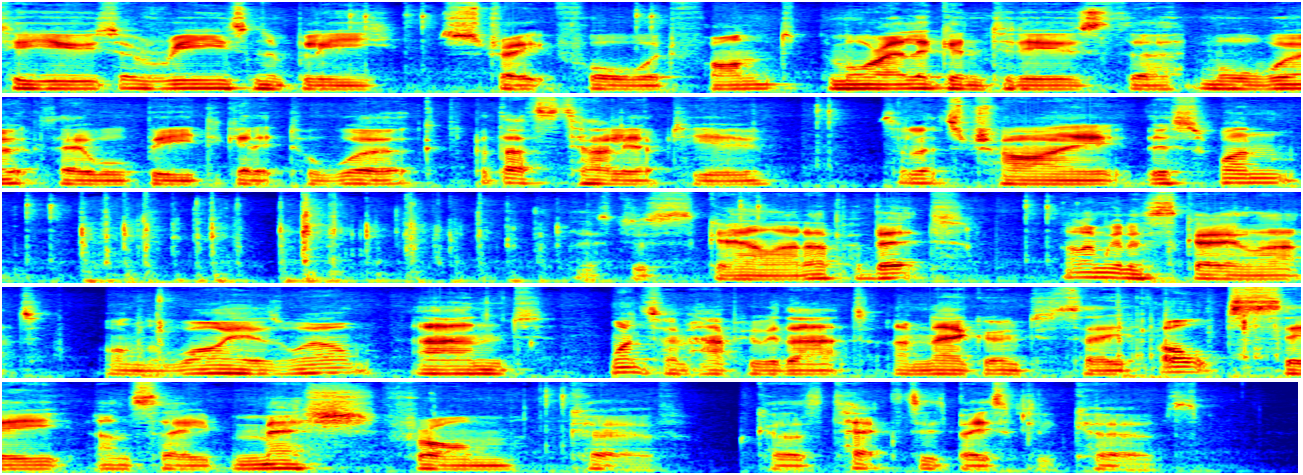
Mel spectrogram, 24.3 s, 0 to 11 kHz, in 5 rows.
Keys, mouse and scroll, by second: 1.3 click, 3.0 scroll down 1, 5.6-6.0 scroll down 1, 7.9 click, 9.8 click, 10.0-12.8 typing, 12.5 click, 13.6 click, 14.0 s, 15.2 y, 16.0 Tab, 19.2 alt+c, 21.5 click.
